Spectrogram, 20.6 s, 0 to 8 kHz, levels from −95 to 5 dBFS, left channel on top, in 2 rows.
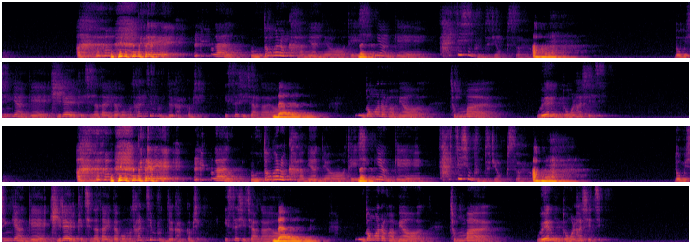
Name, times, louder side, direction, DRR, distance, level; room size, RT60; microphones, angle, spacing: voice 1, 1.1-2.6 3.0-6.3 6.6-8.0 10.1-13.3 13.7-14.7 15.6-16.7 17.0-17.7 18.3-19.3, right 2 dB, 55° right, 10 dB, 3.9 m, -38 dB
voice 2, 1.7-2.2 5.3-5.6 8.0-8.6 14.4-15.0, right 3 dB, 90° right, 8 dB, 1.2 m, -22 dB
29.5 x 22.5 x 6.3 m, 0.76 s
head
